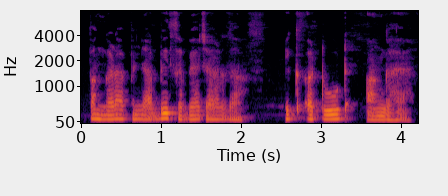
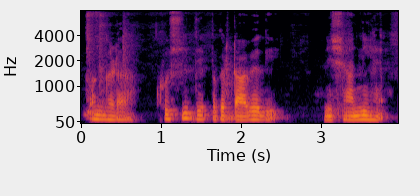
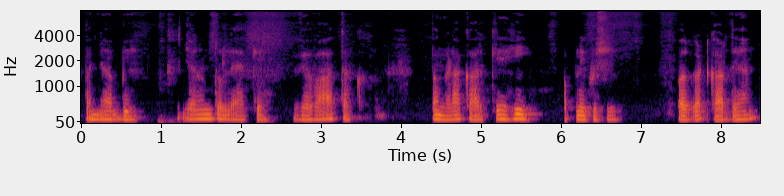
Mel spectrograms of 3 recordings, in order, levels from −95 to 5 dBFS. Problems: constant background noise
